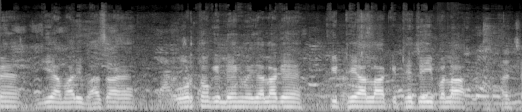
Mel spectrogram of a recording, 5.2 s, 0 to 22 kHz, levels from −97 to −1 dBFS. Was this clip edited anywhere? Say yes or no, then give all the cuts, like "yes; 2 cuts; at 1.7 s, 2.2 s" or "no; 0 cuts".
no; 0 cuts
